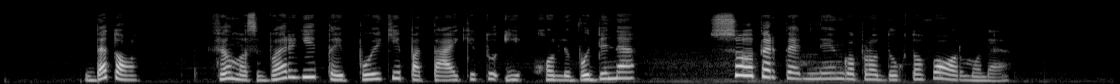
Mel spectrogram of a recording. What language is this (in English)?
Lithuanian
